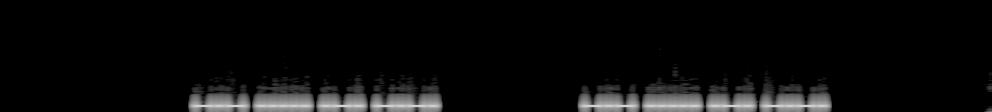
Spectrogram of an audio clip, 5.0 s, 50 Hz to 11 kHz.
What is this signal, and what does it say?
Morse code, heard as a keyed tone, about 44 wpm, 700 Hz. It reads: K5RC K5RC
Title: Call Signs Repeated 3x - 45wpm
